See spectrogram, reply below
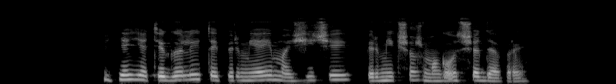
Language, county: Lithuanian, Vilnius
